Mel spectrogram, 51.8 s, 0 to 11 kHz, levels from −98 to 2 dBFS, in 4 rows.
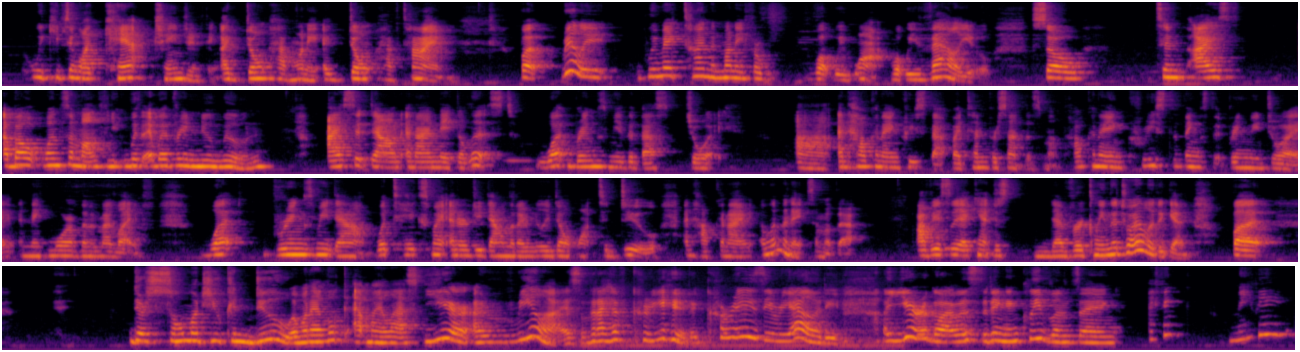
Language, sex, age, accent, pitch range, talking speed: English, female, 30-49, American, 180-245 Hz, 175 wpm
